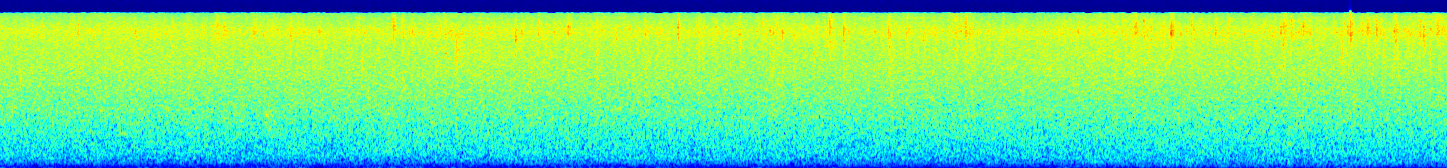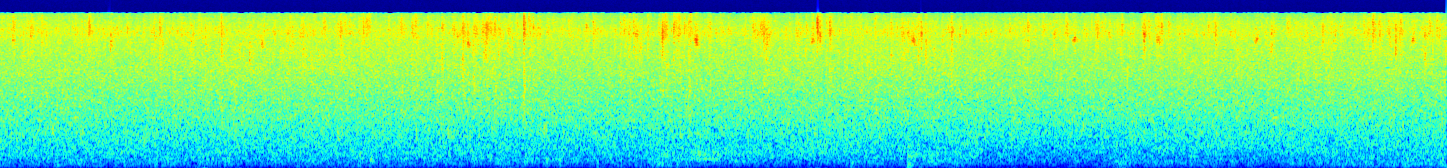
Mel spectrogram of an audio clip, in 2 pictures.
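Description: Heavy rain falling steadily: a dense, even hiss with the sharp ticks of single drops.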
